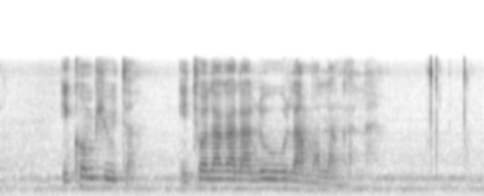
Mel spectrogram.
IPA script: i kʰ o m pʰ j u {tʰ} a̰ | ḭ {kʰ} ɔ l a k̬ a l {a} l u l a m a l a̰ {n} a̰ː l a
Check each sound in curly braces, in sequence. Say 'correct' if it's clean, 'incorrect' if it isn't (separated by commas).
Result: correct, incorrect, correct, incorrect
